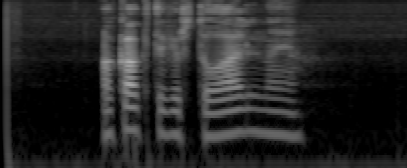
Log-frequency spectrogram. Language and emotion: Russian, neutral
